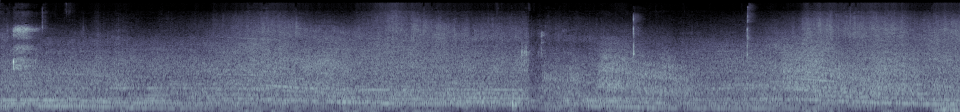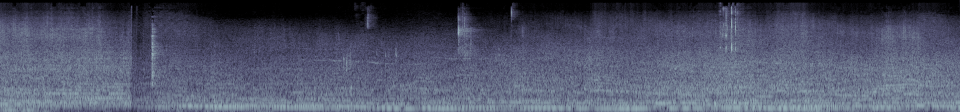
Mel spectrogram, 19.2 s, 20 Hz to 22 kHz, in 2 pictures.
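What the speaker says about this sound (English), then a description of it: "the Camaro stuck in a Ginetta sandwich, and it is in fact Nono Hara applying the pressure to the back of the Camaro" GT4 race cars, including a Camaro and Ginettas, run at the Spa-Francorchamps circuit, their engines giving a steady high-revving roar with gear shifts and passing swells, continuous and fairly close.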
